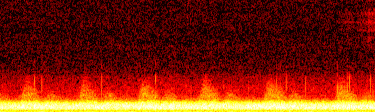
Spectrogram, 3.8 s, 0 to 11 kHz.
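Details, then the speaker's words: Doppler of the demonstrator's own radial artery before the blood pressure cuff is inflated: rhythmic whooshing pulses over hissing noise, about 95 a minute, a strong normal pulse. "So what I brought in here today is a Doppler blood monitor, and that's gonna let you hear the blood rushing past in my radial artery."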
